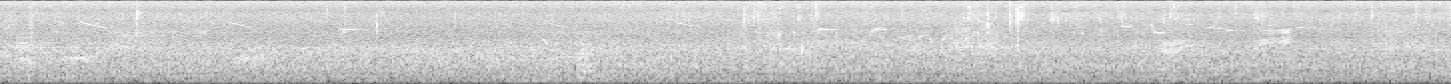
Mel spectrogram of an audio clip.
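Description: Near silence: faint outdoor ambience with small birds chirping now and then.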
